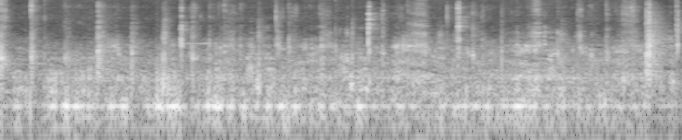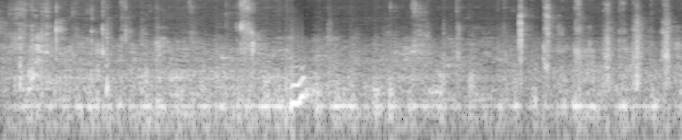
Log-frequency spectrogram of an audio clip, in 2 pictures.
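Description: A woman chews and smacks her lips close to the microphone.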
